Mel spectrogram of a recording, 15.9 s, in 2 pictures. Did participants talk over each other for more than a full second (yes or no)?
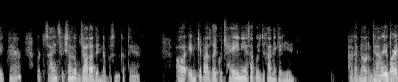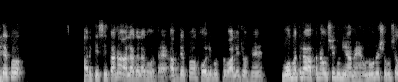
no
